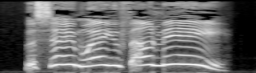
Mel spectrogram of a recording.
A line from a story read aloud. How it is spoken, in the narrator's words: He yelled back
